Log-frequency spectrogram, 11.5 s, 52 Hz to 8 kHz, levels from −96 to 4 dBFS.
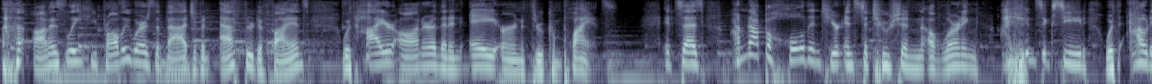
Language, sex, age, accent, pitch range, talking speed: English, male, 30-49, American, 110-175 Hz, 175 wpm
